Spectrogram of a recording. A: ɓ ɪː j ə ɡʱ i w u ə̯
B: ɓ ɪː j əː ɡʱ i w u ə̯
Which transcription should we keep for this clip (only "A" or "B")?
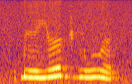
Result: B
